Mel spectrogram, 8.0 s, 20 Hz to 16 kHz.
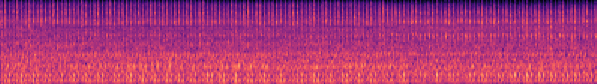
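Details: Murray lawn tractor, 12.5HP Briggs flathead single, after sticky-valve zero-compression fix, warming up after a restart: fast, even chug of about four beats a second with no stumbling; healthy steady idle.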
